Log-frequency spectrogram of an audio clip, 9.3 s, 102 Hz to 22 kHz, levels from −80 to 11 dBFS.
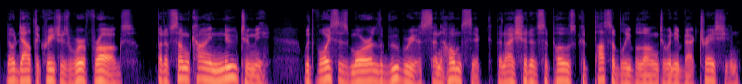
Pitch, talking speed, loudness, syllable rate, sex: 110 Hz, 195 wpm, -18 LUFS, 5.6 syllables/s, male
